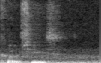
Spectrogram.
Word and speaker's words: Cochise: B, I don't even know how to say his name. Cochise? – That's how you say it, Cochise.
